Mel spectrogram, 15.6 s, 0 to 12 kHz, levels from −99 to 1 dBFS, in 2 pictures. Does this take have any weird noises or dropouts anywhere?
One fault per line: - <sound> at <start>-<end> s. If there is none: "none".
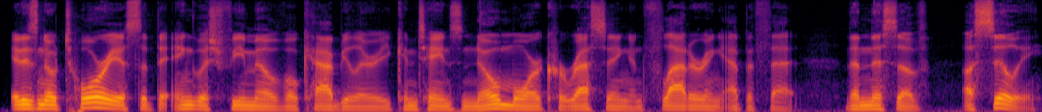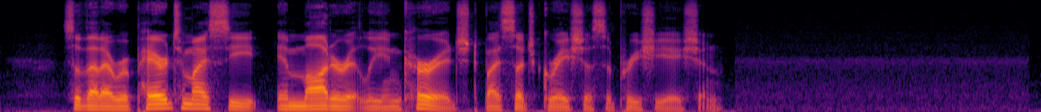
none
